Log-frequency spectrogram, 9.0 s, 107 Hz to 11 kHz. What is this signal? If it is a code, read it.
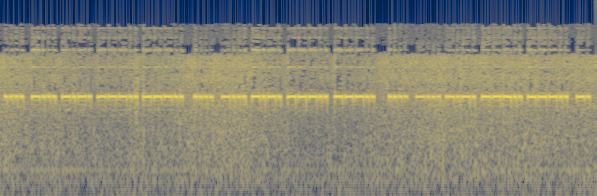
Morse code, heard as a keyed tone, about 31 wpm, 1120 Hz, with radio noise. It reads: HBC88 HBC88 HBC88 N
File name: africa / tcd / tcd-55-icrc n'djamena'ttr88'-cw,usb-clg+wkg-hbc88(1985)-(rb)-(mc-909-2-30)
